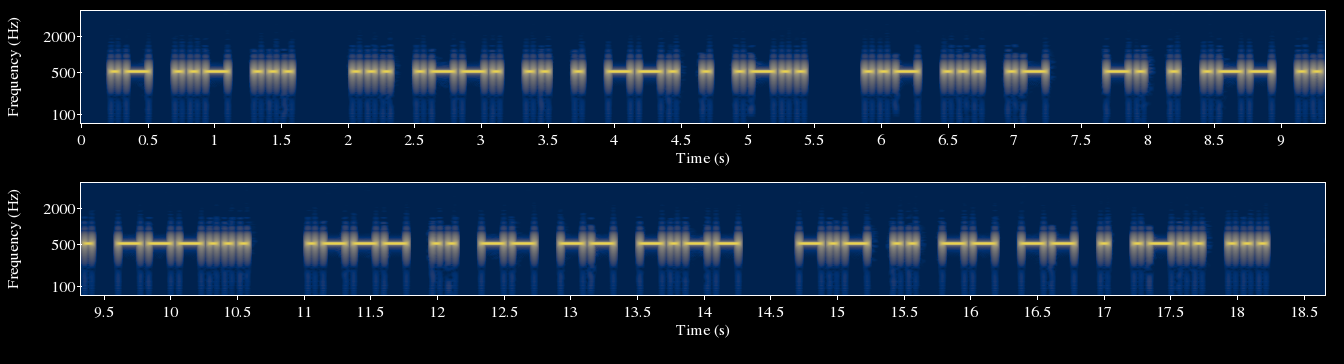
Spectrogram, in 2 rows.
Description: Morse code, heard as a keyed tone, about 21 wpm, 530 Hz. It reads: AUS SPIEGEL USA NEWS: JIMMY KIMMELS
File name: daily / 20wpm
